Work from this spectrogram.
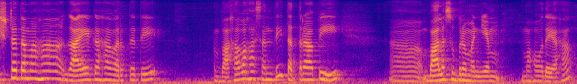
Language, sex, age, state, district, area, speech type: Sanskrit, female, 45-60, Telangana, Bhadradri Kothagudem, urban, spontaneous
